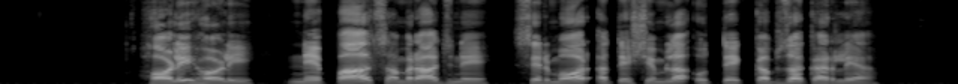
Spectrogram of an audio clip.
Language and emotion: Punjabi, neutral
